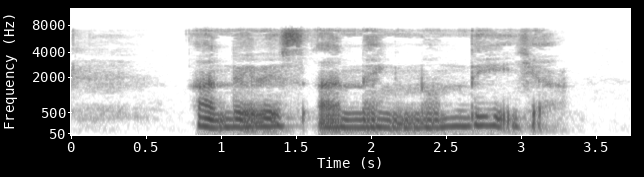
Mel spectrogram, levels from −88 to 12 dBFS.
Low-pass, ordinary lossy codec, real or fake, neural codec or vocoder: 7.2 kHz; Opus, 64 kbps; real; none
